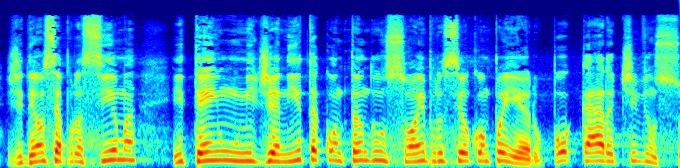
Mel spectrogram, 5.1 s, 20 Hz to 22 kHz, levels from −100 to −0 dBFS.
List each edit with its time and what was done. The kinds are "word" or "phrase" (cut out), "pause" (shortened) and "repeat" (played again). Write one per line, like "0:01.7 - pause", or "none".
none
